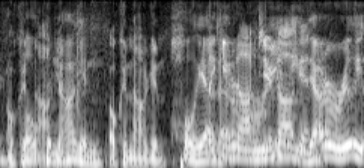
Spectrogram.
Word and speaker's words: Okanagan: I forget the name of the lake lake Okanagan Okanagan how big is the lake 70 M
